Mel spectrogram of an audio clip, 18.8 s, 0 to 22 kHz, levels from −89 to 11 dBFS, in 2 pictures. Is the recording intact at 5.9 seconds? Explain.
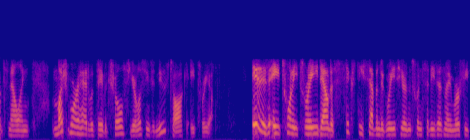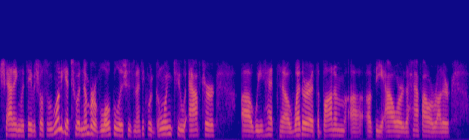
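No, at 5.9 seconds you're hearing the AMR narrowband mobile codec, which runs through the whole clip. The band sits between 250 Hz and 3.7 kHz, and the voice comes out buzzy and synthetic, consistent with a low-rate mode like 6.7 kbps.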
